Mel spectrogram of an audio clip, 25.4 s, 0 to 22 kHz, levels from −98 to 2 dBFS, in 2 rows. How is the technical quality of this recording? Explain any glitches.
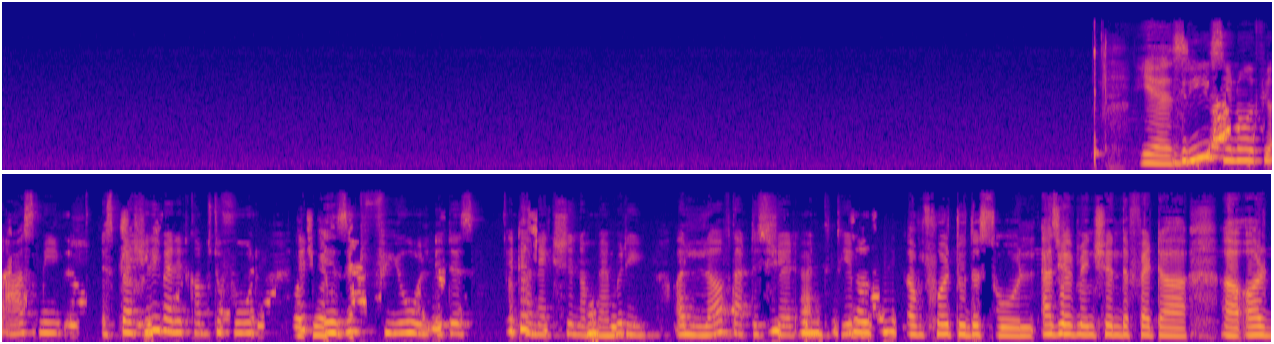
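The recording has clear call-processing problems in its second half, between about 11.8 and 22.7 seconds, where the speech is repeatedly turned down and a delayed echo of it leaks through.

Speech suppressed in double talk runs from 11.84 to 21.79 s, with a briefer dip at 22.23 to 22.68 s. It likely comes from an echo canceller that, with both sides talking at once, could not tell this talker from loudspeaker echo and attenuated everything. Around seven seconds of that first stretch is affected. The speech drops by as much as about 40 dB, and the later dip is about 15 dB.

Echo leak appears in short scraps at 12.15 to 12.28, 13.45 to 13.49, 16.20 to 16.35, 18.59 to 18.63, 20.71 to 20.77 and 21.37 to 21.42 s. Each is a copy of the speech delayed by 259 ms, ranging from roughly equal to the speech down to about 15 dB below it. This is likely loudspeaker pickup that the loudspeaker side's echo canceller failed to remove.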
